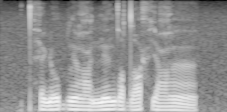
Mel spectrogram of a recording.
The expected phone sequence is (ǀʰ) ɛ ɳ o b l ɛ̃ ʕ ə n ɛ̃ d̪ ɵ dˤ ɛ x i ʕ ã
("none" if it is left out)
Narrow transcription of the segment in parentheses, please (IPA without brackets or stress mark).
t̪ʰ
